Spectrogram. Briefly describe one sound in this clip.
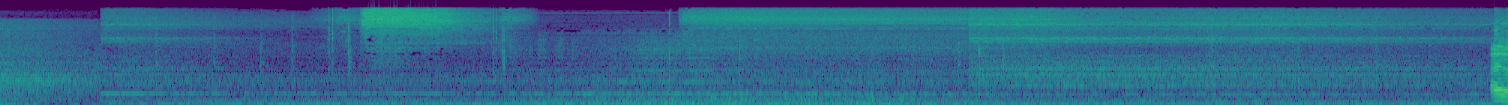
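Train wheels rumble low on the tracks.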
